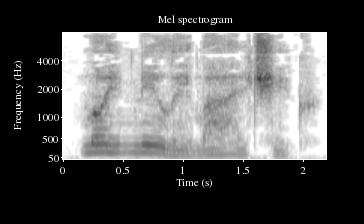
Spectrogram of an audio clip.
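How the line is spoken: Weak voice. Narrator (Russian): слабым голосом отвечал Олливандер

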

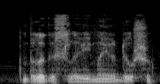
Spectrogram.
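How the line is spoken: Old man's whisper. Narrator (Russian): прошептал старый бармен

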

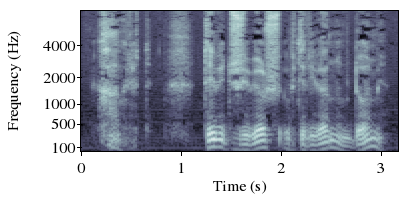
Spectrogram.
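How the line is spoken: Tragic voice. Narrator (Russian): трагическим голосом произнесла она

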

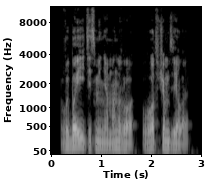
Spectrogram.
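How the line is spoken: Growl. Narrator (Russian): прорычал он

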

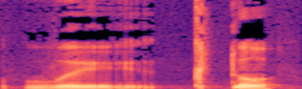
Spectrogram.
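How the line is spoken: Chuckling giant. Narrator (Russian): Великан хохотнул

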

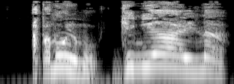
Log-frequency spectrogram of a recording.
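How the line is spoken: Exclaiming. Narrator (Russian): воскликнул Рон

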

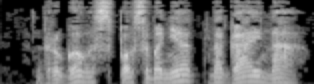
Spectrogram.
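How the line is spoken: Whispered. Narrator (Russian): прошептал он

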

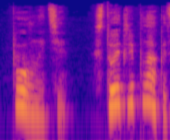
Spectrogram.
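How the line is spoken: Gentle. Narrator (Russian): сказал он ласково

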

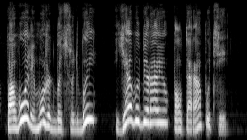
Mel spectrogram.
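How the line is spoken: Calm fearless answer. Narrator (Russian): Отец без страха в голосе ему спокойно отвечал

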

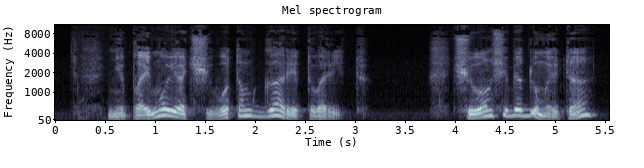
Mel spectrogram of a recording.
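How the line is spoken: Muttering. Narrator (Russian): бормотал Хагрид

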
